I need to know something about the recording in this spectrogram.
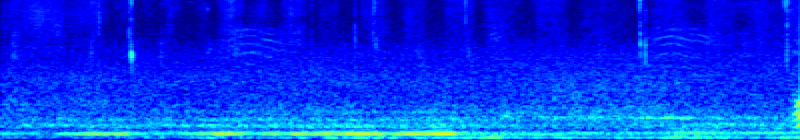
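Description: A man's closed-mouth 'mmm' hum of appreciation, held steady for about three seconds and then trailing off, while he chews a bite of juicy raw elephant ear sweet pepper, with a few faint chewing clicks.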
